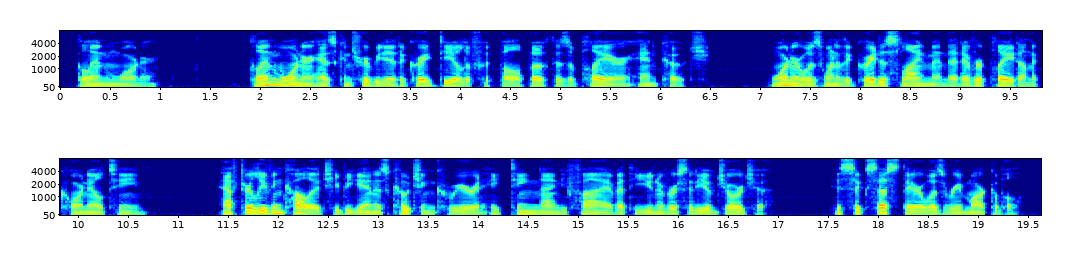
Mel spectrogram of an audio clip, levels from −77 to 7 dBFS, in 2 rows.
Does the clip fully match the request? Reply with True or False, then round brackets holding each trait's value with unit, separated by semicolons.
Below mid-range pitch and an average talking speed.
True (100 Hz; 155 wpm)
